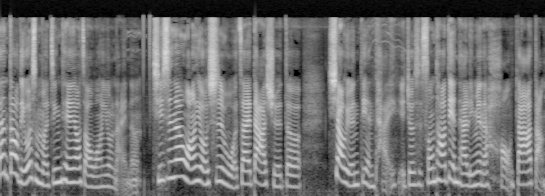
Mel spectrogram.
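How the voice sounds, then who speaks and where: At a moderate pace, a woman with a plain, everyday voice speaks in a fairly high pitch with lively intonation. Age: 20s. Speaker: podcast host, student radio DJ. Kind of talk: casual chat.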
